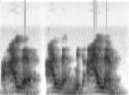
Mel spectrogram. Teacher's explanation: Şimdi Almancadaki a harfi yüksek Almancada a ile ağzımızı açarak a ile ayın arasında bir ses çıkartır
